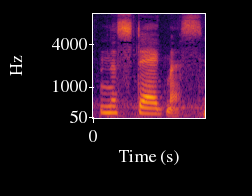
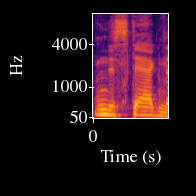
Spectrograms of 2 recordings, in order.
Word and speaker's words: nystagmus: But it's actually pronounced nystagmus. – Nystagmus. – Thank you. – Knew I was mispronouncing it.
